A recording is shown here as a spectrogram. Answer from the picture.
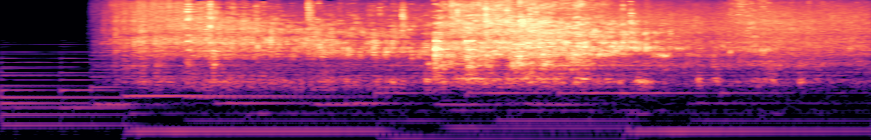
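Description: Curry leaves and green chillies sizzling in hot oil with whole spices, the sizzle starting about a second in as they hit the oil and growing louder midway. A metal spatula scrapes and taps against the pot as it is stirred.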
